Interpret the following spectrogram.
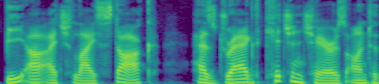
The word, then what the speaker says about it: Białystok: On the next stoop east, a Jewish family from Białystok, Poland, pronounced Białystok, has dragged kitchen chairs onto the stone.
